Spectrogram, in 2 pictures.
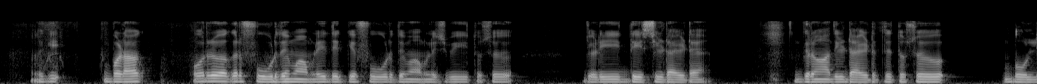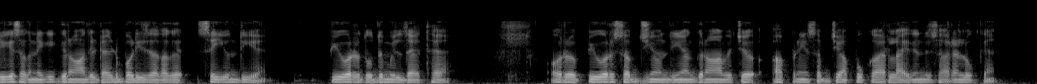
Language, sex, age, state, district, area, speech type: Dogri, male, 18-30, Jammu and Kashmir, Samba, rural, spontaneous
